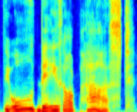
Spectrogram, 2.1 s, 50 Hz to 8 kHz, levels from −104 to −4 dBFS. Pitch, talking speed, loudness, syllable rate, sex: 235 Hz, 145 wpm, -16 LUFS, 3.8 syllables/s, female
